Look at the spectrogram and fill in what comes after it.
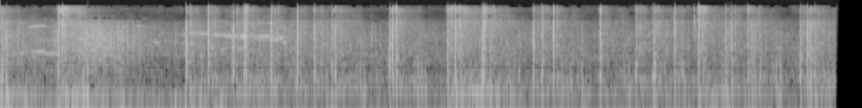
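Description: Fireworks display: a rapid run of sharp bangs and crackling reports, several a second, which stops suddenly near the end.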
